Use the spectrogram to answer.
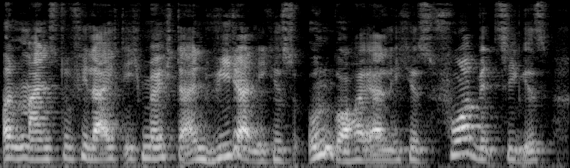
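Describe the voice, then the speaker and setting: A woman's voice: on the low side, normal speed, vocal fry. Woman voicing a spiteful little man. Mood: shouting angrily. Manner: shouting, sneering, gleeful cruelty. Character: spiteful little man who hates children. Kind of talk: audiobook character voice.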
